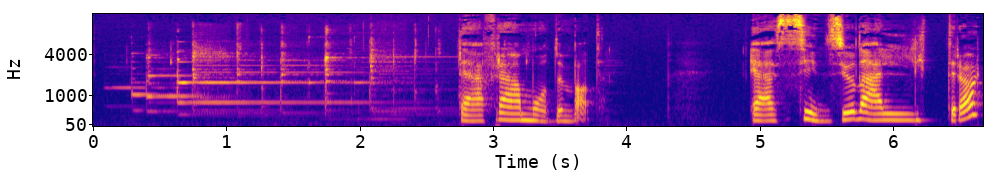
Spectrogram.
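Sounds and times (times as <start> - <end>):
phone ringtone for an incoming call: 0.0 - 3.0
speech: 2.8 - 3.9, 4.9 - 6.6.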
